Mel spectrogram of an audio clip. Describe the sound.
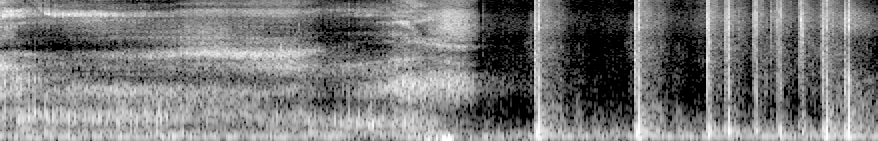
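Children voice a homemade spaceship of old scrap metal, launched into the air, failing and crashing back down: a rough, whooshing vocal swoop, then a low thump and a quick run of sharp clattering clicks, moderately loud.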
